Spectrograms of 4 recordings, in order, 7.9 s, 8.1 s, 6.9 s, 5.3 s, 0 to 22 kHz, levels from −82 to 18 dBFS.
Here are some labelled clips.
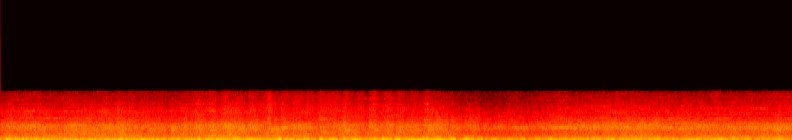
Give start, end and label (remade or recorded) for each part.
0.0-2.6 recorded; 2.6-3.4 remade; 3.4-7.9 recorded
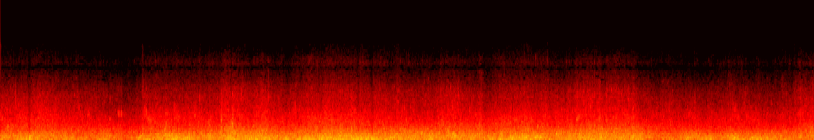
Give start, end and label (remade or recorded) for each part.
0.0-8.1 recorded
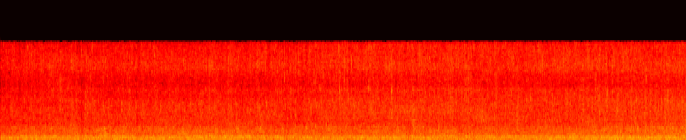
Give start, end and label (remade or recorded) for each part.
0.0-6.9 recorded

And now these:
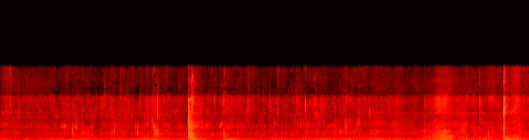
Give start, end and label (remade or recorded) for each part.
0.0-0.5 remade; 0.5-3.7 recorded; 3.7-5.3 remade

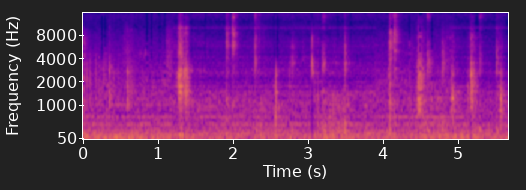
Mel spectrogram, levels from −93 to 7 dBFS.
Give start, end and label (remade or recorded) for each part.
0.0-1.2 recorded; 1.2-3.9 remade; 3.9-4.9 recorded; 4.9-5.7 remade

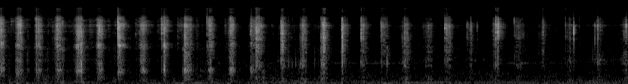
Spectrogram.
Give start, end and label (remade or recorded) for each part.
0.0-1.9 remade; 1.9-5.7 recorded; 5.7-6.3 remade

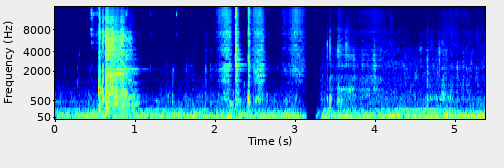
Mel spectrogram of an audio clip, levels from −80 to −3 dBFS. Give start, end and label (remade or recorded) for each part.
0.0-3.4 recorded; 3.4-4.1 remade; 4.1-5.4 recorded

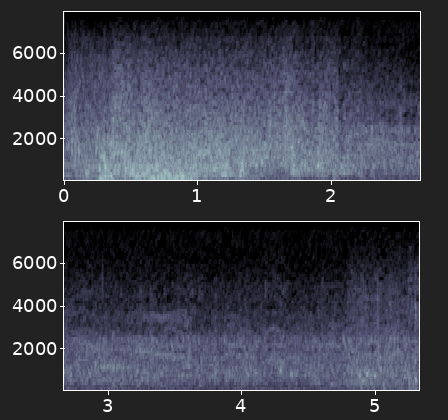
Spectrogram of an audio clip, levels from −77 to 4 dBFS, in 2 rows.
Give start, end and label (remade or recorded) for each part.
0.0-5.3 recorded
